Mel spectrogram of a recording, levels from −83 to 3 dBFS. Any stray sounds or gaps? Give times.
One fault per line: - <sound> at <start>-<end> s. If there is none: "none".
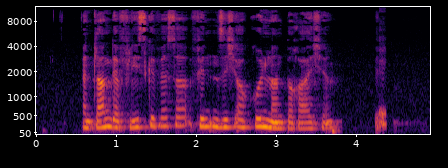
- laugh at 4.2-4.4 s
